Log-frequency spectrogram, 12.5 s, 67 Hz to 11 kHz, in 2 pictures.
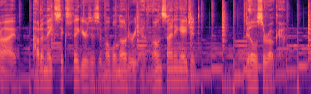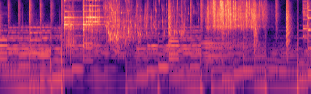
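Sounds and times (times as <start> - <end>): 
speech: 0.0 - 4.1, 4.9 - 5.8
steady music: 0.0 - 12.4
glasses clinking in a toast: 7.5 - 11.5
splashy liquid-like sounds: 7.5 - 11.6.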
